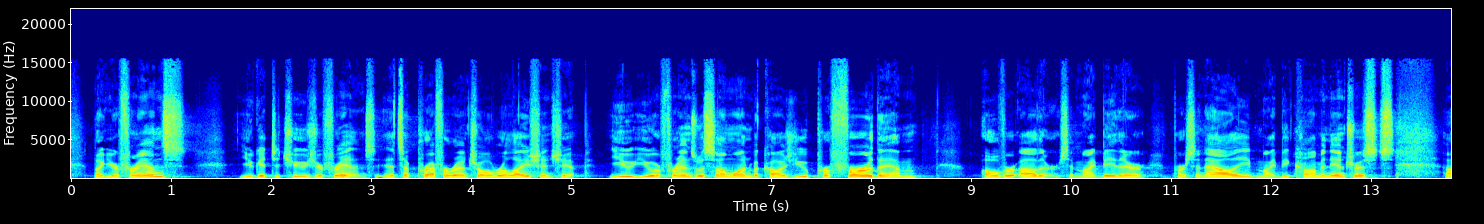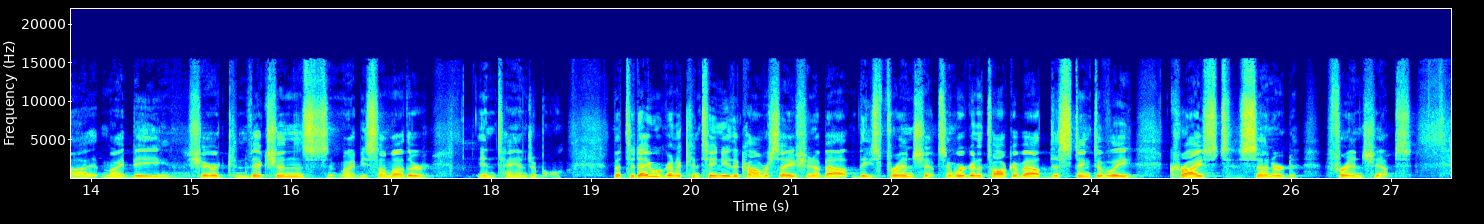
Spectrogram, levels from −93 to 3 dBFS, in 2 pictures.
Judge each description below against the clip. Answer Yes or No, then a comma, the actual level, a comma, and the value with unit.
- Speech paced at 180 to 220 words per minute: No, average, 150 wpm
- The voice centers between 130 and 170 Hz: Yes, medium, 140 Hz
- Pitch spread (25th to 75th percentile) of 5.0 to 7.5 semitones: No, average, 3.1 semitones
